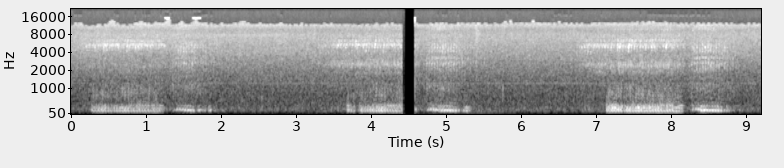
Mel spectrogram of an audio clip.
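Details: Cat snoring while asleep one Saturday morning, deep buzzing rumbles in pairs of bursts, a longer breath followed by a shorter one, repeating every few seconds against a hushed indoor background.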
